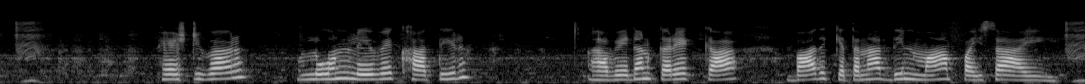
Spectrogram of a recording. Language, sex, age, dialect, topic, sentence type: Bhojpuri, female, 31-35, Southern / Standard, banking, question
